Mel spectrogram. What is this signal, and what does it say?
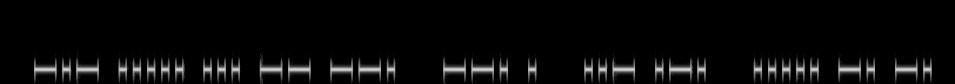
Morse code, heard as a keyed tone, about 17 wpm, 700 Hz. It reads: K5SMG GE UR 5NN
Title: SOTA QSO Practice 17wpm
